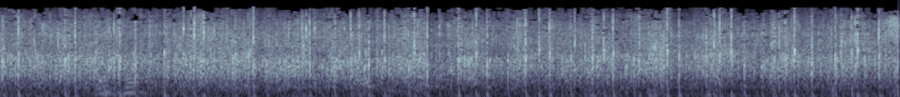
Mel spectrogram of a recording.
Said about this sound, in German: Super, vielen Dank. Dankeschön. Applaus für die tollen Geräusche. Dankeschön.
